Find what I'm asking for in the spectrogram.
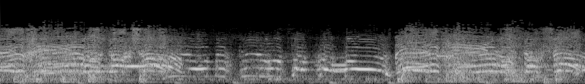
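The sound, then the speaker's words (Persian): Crowd of thousands of protesters at a demonstration in Tel Aviv demanding the immediate release of Israeli hostages held by Hamas, after failed ceasefire talks; loud, continuous massed shouting and chanting voices fill the whole clip. “همزمان با شکست مذاکرات آتش‌بس روز شنبه در تل‌آویو، هزاران اسرائیلی با برپایی تظاهراتی گسترده خواستار آزادی فوری گروگان‌های اسرائیلی از دست حماس شدند.”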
